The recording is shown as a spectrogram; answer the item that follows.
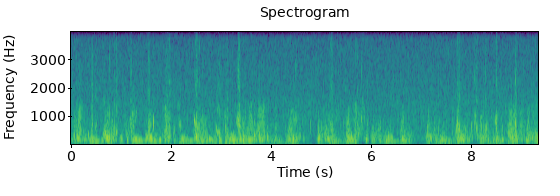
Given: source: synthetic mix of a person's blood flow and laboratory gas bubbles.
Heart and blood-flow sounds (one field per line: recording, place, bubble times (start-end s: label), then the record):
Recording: Doppler ultrasound of blood flow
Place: precordium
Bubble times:
0.00-0.52 s: bubbles
0.61-0.98 s: bubbles
1.06-1.33 s: bubbles
1.46-1.70 s: bubbles
1.73-2.10 s: bubbles
2.14-2.22 s: bubbles
2.44-3.23 s: bubbles
3.28-4.03 s: bubbles
4.06-4.15 s: bubbles
4.29-4.82 s: bubbles
4.91-5.35 s: bubbles
5.46-5.98 s: bubbles
6.14-6.22 s: bubbles
6.32-6.46 s: bubbles
7.69-8.17 s: bubbles
8.21-8.35 s: bubbles
8.46-8.56 s: bubbles
8.59-8.68 s: bubbles
8.70-9.35 s: bubbles
From the record:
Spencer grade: 3 (all of the cardiac periods contain showers or single bubble signals, but not dominating or overriding the cardiac motion signals)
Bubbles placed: anywhere in the cardiac cycle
